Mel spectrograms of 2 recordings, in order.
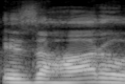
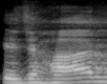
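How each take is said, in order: First: The second consonant is a z sound. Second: The second consonant is a j sound. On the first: The speaker calls it right. "इजहार होता है" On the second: The speaker calls it wrong. "नुक्ता के बिना इजहार हो गया, जो गलत है"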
